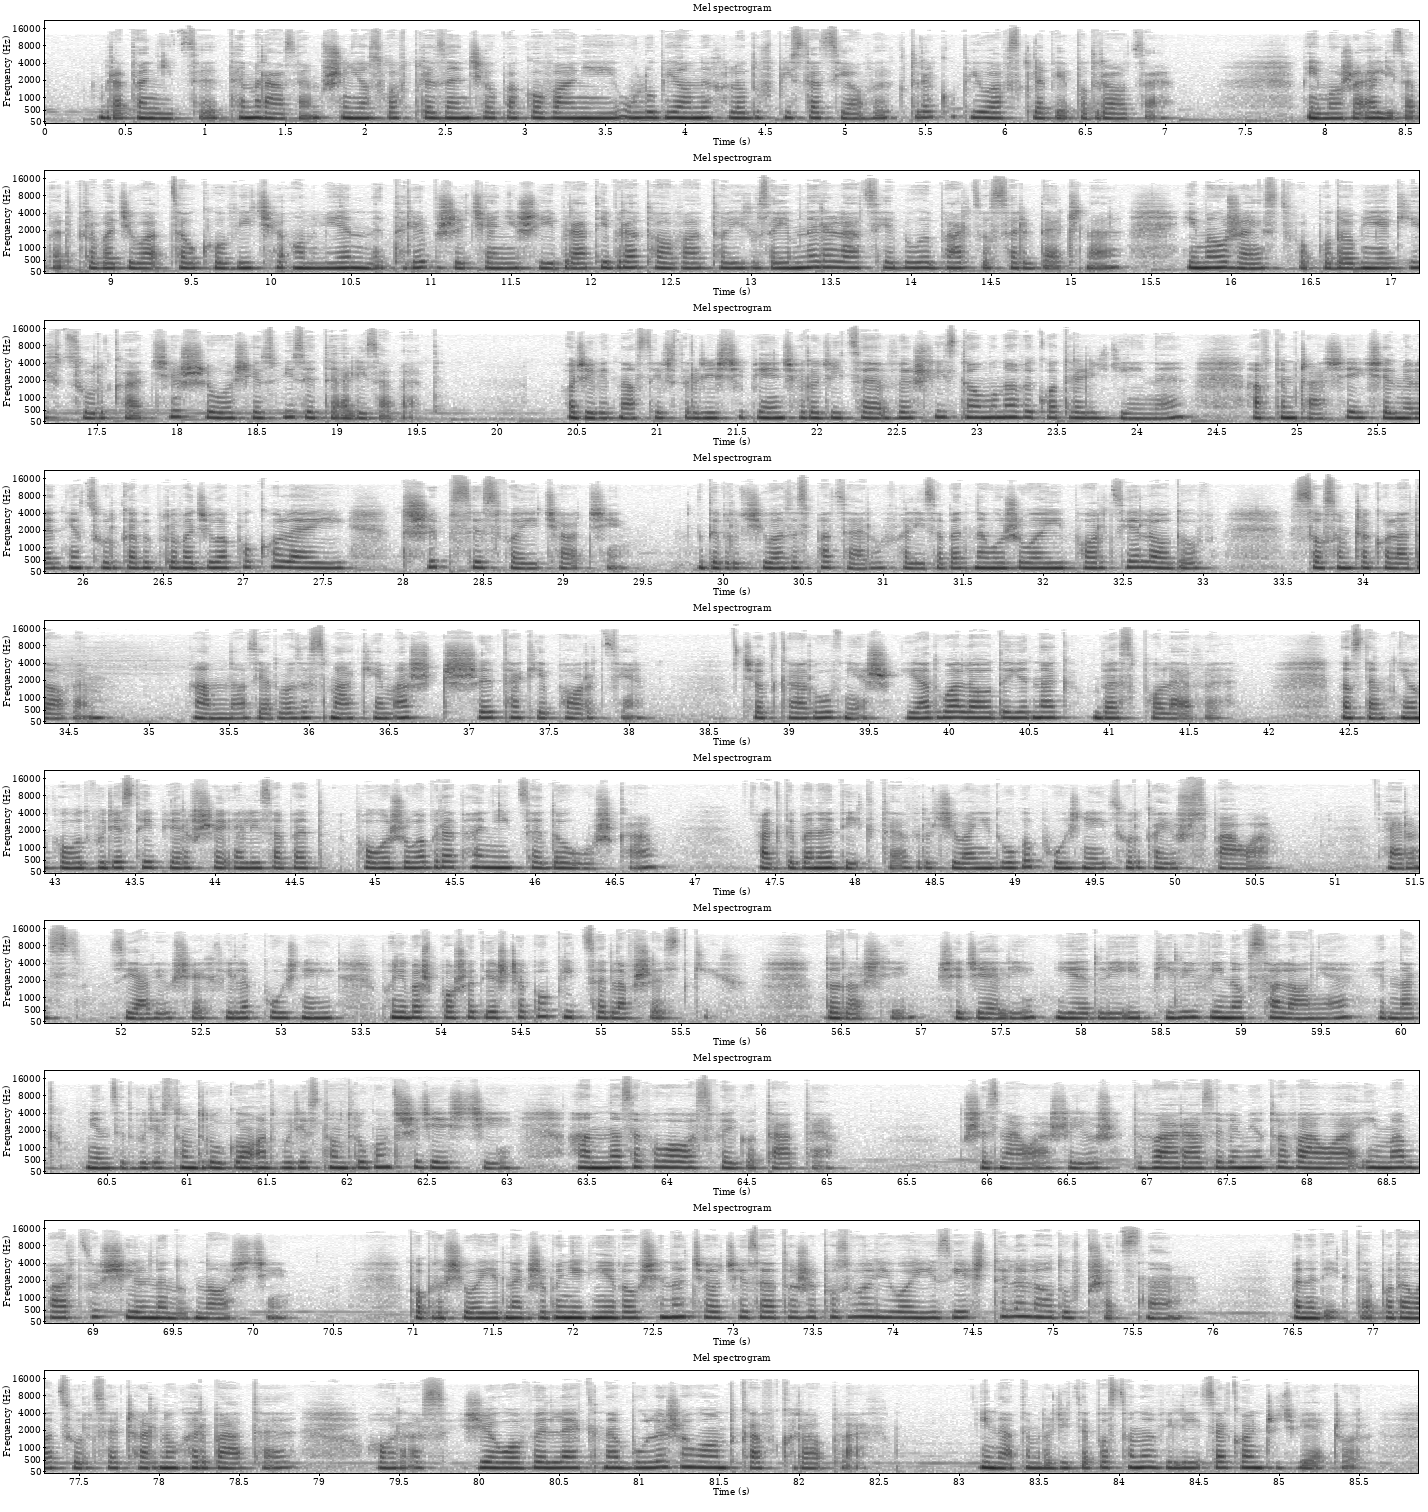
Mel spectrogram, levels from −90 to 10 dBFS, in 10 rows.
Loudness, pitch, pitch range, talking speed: -19 LUFS, 210 Hz, 200-215 Hz, 135 wpm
